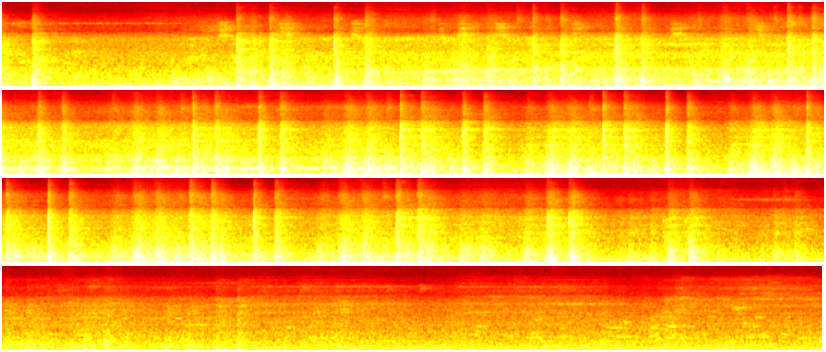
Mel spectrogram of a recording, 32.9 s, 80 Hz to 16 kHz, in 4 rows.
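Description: E257 series electric train running past close to the platform, its wheels clacking over the rail joints in rapid clusters of clicks. A faint whine sits underneath. The sound eases off over the last several seconds.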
